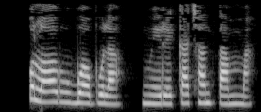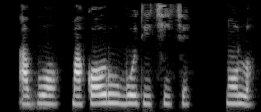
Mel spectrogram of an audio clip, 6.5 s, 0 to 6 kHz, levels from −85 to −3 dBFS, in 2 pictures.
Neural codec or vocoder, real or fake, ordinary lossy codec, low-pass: none; real; MP3, 24 kbps; 5.4 kHz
